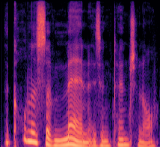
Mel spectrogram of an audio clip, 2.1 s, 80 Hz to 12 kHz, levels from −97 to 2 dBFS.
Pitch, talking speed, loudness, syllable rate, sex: 130 Hz, 170 wpm, -19 LUFS, 5.0 syllables/s, male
